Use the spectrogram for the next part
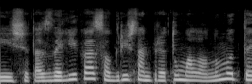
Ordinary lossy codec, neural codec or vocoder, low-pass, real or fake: AAC, 48 kbps; none; 14.4 kHz; real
